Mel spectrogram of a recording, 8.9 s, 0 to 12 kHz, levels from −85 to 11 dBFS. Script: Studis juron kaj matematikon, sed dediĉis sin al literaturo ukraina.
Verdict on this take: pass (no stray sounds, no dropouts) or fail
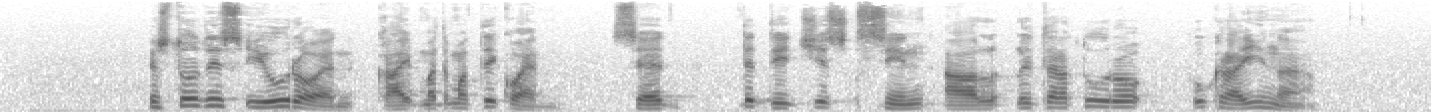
pass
